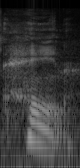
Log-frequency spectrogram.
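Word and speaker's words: ἕν: And you pronounce this hain rather than ain, so it adds an H sound at the beginning.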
